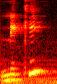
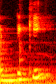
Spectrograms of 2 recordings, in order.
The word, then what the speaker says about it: Nike: The guide yesterday told us that her name is actually pronounced like Nikki.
